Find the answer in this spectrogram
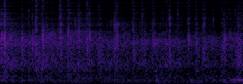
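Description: Applause from a small group of people: quick, irregular hand claps that blend into a steady patter.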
